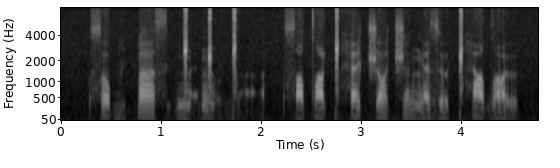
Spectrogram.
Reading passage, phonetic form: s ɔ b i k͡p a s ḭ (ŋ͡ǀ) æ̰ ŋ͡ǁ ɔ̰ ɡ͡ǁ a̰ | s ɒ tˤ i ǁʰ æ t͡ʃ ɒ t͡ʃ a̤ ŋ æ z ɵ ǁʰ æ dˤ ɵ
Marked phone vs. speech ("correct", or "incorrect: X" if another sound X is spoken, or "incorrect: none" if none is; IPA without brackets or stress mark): incorrect: ŋ͡ǁ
